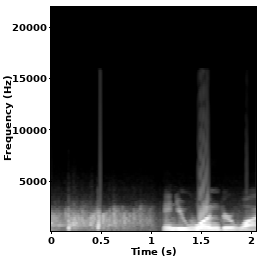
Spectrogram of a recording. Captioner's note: applause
